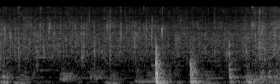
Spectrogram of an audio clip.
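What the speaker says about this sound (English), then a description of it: "I'm going to add now our butternut squash or pumpkin." Butternut squash pieces going into a pan of already-cooked pork, sizzling steadily with a sharp clatter or two as the squash lands and is stirred, moderately close and without talk.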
